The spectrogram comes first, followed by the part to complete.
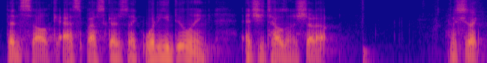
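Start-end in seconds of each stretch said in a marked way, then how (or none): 1.4-2.2 high-pitched retold disbelief; mock alarm. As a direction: imitate someone questioning a colleague in alarm. Alarmed challenge to gun-waving agent.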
